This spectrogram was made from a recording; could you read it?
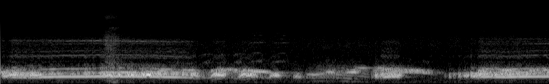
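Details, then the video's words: Pet puter pelung Barbary dove cooing vigorously to lure other doves into song: the tail of a long coo, then a run of short deep rolling coos of varying length, with a brief click near the start. "PUTER PELUNG SUARA GACOR||Bikin puter lain ikut bunyi."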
